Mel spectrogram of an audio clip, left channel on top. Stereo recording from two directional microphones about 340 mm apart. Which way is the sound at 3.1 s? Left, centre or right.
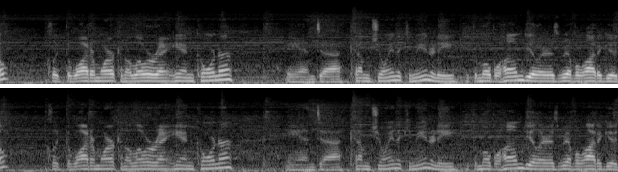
Centre.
